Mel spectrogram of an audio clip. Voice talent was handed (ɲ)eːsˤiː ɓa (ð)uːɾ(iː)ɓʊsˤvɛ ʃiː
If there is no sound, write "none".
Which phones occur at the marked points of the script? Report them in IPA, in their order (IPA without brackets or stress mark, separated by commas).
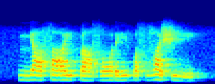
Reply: ɲ, zˤ, iː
